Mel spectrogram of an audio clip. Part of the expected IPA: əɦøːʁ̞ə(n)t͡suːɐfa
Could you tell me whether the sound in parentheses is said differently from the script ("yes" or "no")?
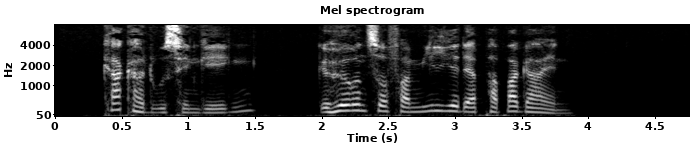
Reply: no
